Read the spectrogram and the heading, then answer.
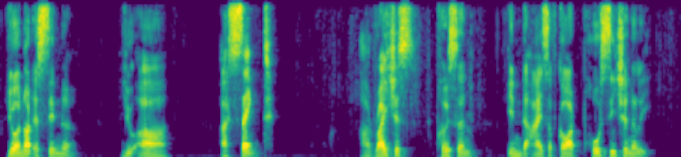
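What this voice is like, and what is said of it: Non-native accented English. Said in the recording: “I still speak with accent”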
